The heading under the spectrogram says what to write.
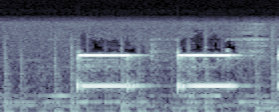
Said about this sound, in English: So it's kind of darting between the school with the alarms going off and people saying we're on lockdown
